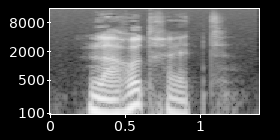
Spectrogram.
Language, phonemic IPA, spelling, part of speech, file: French, /ʁə.tʁɛt/, retraite, adjective / noun, Fr-retraite.ogg
- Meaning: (adjective) feminine singular of retrait; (noun) 1. retirement 2. pension (money) 3. retreat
